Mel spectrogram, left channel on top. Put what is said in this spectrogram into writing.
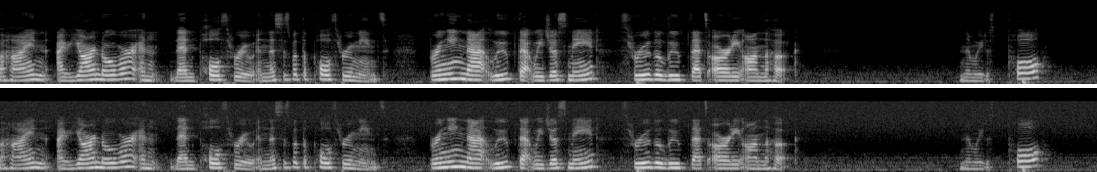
behind, I've yarned over and then pull through. And this is what the pull through means. Bringing that loop that we just made through the loop that's already on the hook. And then we just pull,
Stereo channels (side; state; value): right; noise; hiss, 27 dB below the sound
